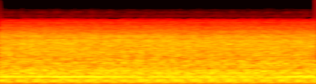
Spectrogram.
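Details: RingTracktor with freshly rebuilt engine (new pistons, single camshaft, hoses; block possibly used but revised), first start after return, a bit of smoke: even, regular firing pulses at steady idle, no misses, knocks or rattles; running smoothly.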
